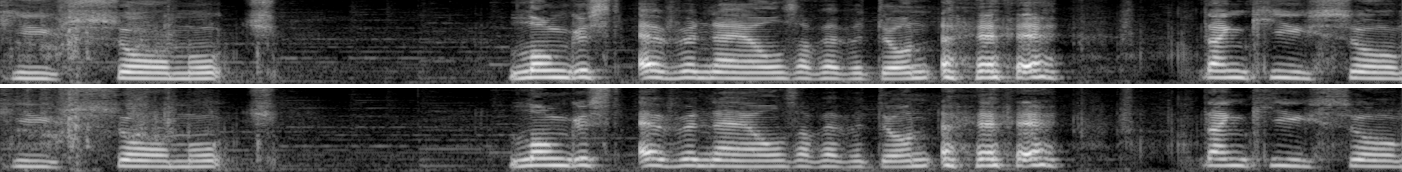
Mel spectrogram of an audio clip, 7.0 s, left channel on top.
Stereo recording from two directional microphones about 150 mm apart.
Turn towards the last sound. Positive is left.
turn(degrees=25)  # may be behind; listen again after turning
